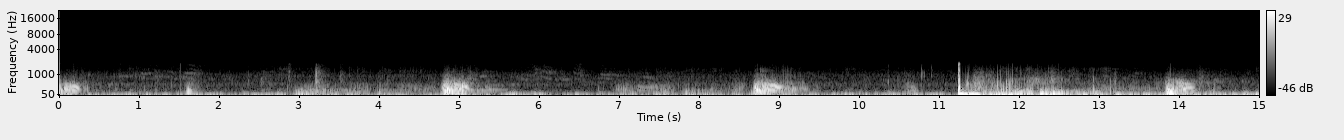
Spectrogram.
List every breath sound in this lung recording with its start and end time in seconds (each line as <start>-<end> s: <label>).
0.00-0.28 s: wheeze
2.92-4.70 s: inhalation
2.92-4.70 s: crackles
4.75-5.77 s: exhalation
5.11-5.77 s: wheeze
6.87-8.61 s: inhalation
6.87-8.61 s: crackles
8.65-9.09 s: wheeze
8.65-9.41 s: exhalation
11.23-13.83 s: inhalation
11.23-13.83 s: crackles
13.85-14.56 s: exhalation
13.85-14.56 s: crackles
